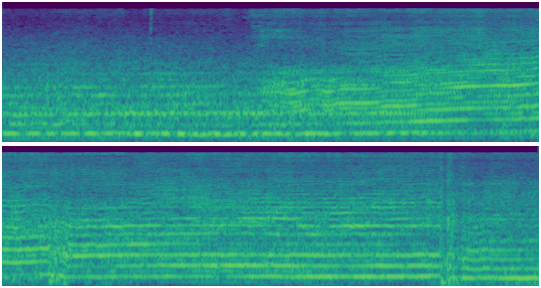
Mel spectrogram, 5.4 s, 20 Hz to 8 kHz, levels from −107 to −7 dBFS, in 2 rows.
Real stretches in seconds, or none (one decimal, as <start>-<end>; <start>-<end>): 1.0-2.6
